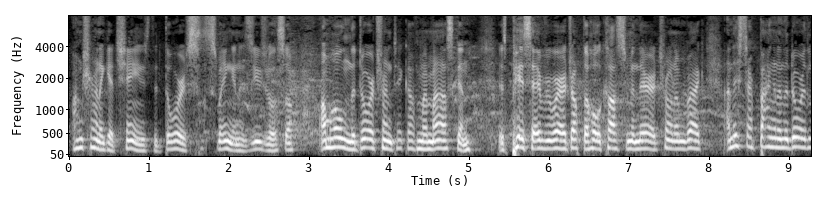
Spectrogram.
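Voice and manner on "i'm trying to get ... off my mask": ordinary delivery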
